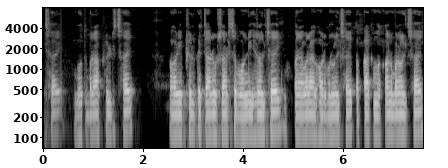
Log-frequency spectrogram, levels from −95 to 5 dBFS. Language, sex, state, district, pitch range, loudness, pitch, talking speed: Maithili, male, Bihar, Samastipur, 110-115 Hz, -22 LUFS, 110 Hz, 195 wpm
